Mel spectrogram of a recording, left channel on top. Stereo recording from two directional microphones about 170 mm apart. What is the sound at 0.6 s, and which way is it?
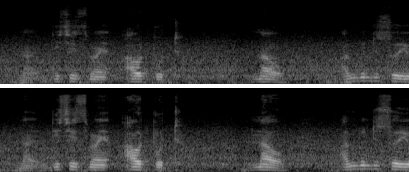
Speech, 50° right (ahead or behind).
